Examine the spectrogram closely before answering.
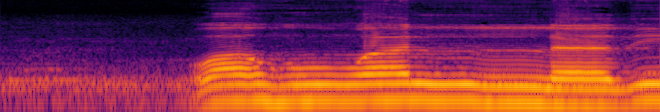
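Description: An elderly man chants in a long, drawn-out voice into a microphone.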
